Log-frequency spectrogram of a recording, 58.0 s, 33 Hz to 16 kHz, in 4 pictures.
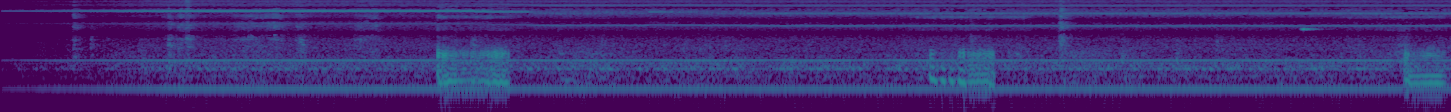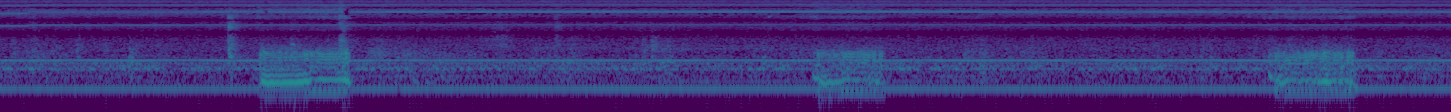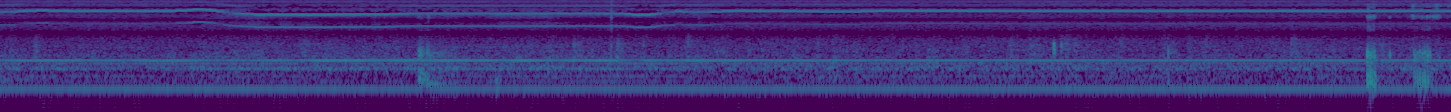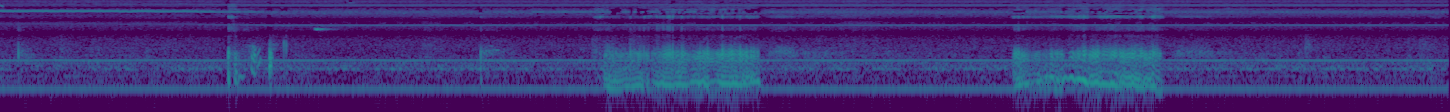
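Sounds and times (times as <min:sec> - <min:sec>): low electrical hum: 0:00.1 - 0:58.0
dog snoring: 0:01.8 - 0:06.2, 0:09.2 - 0:11.3, 0:12.6 - 0:15.1, 0:16.8 - 0:18.9, 0:22.4 - 0:23.6, 0:27.1 - 0:28.4, 0:30.8 - 0:35.7, 0:42.6 - 0:44.0, 0:45.8 - 0:46.8, 0:48.2 - 0:48.8, 0:49.4 - 0:52.3, 0:53.5 - 0:56.1.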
